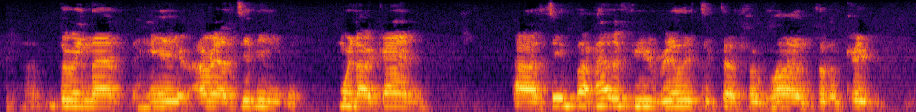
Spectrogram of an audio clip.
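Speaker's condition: Cerebral palsy; congenital, wheelchair user

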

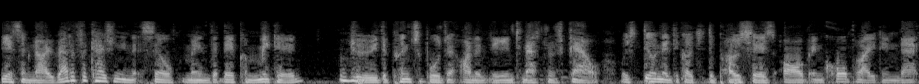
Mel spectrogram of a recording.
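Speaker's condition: Deafness; cannot hear music

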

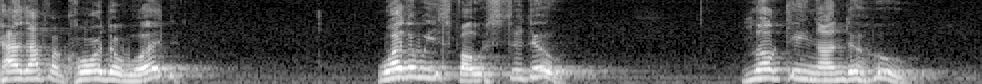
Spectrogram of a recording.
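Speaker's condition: ALS (Lou Gehrig's disease); no cure

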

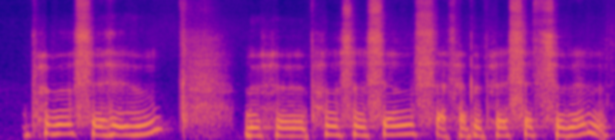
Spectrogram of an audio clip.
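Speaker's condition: Total glossectomy; base of tongue cancer, flap necrosis, ventilator via tracheostomy, temporary laryngectomy, nasogastric tube; eats everything perfectly again; voice deeper before diagnosis, incomprehensible after surgery, intensive speech therapy at CRIL, sister understood

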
